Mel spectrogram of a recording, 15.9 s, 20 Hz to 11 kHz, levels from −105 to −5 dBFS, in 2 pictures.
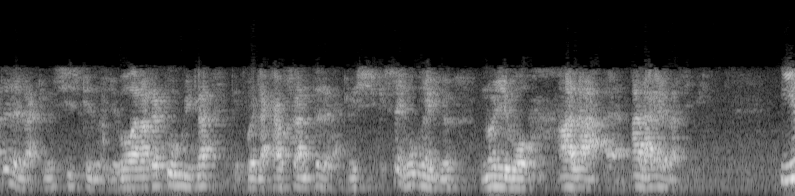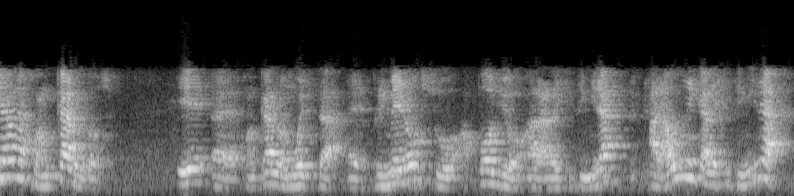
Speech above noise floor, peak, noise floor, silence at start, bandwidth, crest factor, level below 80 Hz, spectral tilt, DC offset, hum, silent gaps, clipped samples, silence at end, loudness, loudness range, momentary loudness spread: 28 dB; -6 dBFS; -56 dBFS; 0 s; 4.1 kHz; 20 dB; -70 dBFS; -9.5 dB/octave; under 0.1%; none; none; under 0.1%; 0 s; -27 LUFS; 3 LU; 13 LU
